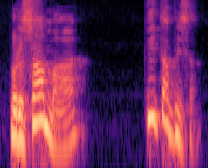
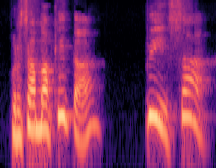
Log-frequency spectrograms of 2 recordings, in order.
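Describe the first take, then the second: First: The break falls after the first word. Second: The break falls after the second word. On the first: Together, we are able to do it. The speaker calls it right. "Kalau yang pertama itu kita bersama-sama, kita bisa" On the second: Only with us can you succeed. The speaker calls it wrong. "kalau bacanya keliru, maknanya juga beda"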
